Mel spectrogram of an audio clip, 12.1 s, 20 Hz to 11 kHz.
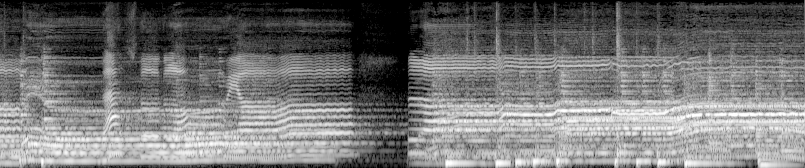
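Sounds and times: doo-wop vocal group harmonies: 0.0 - 12.0.

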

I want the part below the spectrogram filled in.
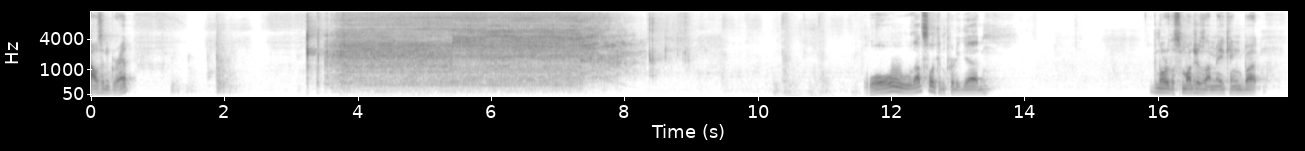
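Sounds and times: machine polisher running: 3.4 - 8.4
towel wiping and handling: 8.8 - 11.6.

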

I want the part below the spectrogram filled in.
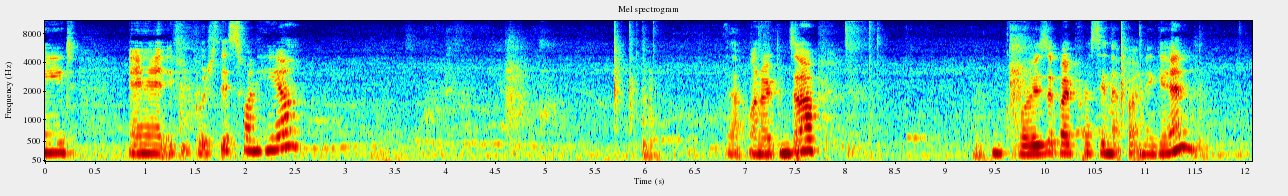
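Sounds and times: toilet seat mechanism whirring: 0.0 - 12.0.

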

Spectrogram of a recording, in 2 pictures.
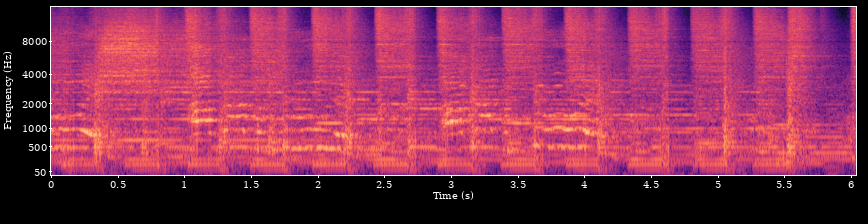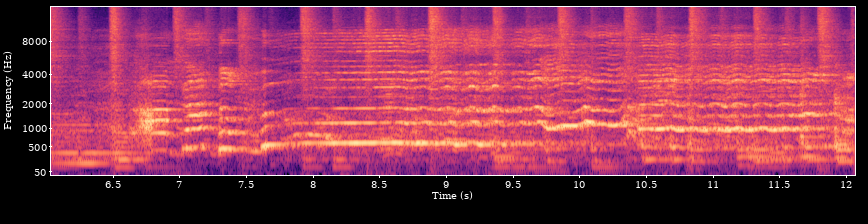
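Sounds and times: woman singing: 0.0 - 4.7, 6.5 - 12.0
backing music with light beat: 0.0 - 12.0.

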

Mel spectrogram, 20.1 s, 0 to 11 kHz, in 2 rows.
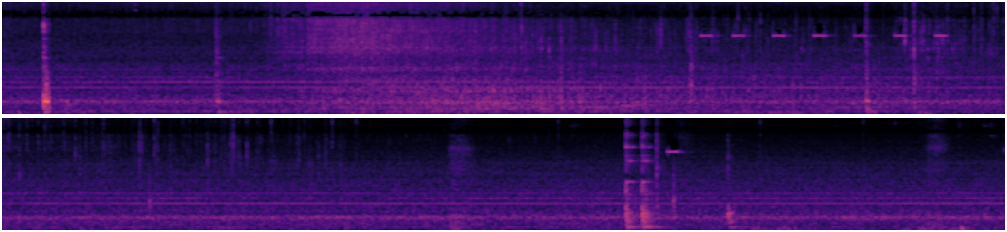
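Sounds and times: liquid sizzling in hot pan: 0.0 - 8.1, 9.1 - 13.6
pot bubbling: 2.2 - 14.1.

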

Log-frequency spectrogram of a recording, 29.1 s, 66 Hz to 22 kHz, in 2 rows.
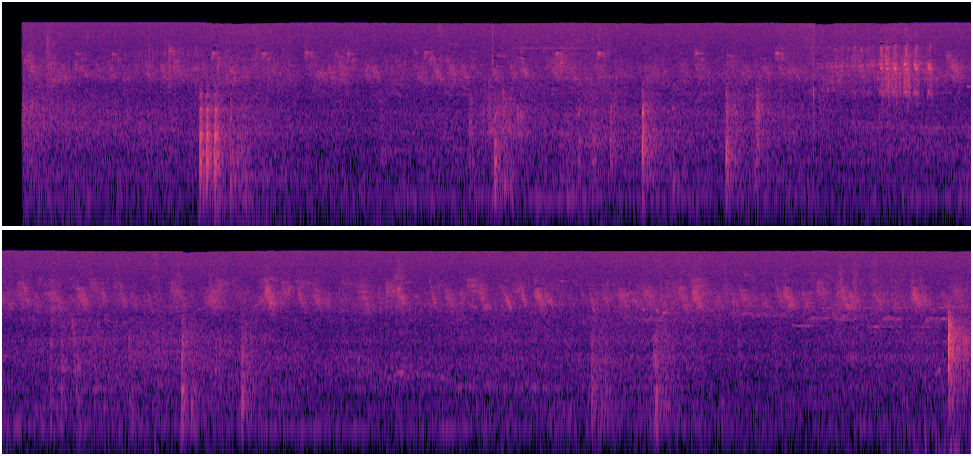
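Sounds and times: birds chirping: 0.3 - 29.0
sharp cracks: 2.9 - 3.8, 28.7 - 29.0.

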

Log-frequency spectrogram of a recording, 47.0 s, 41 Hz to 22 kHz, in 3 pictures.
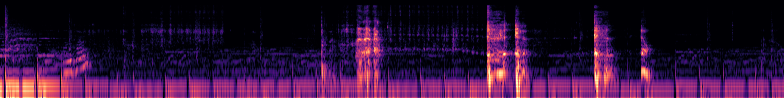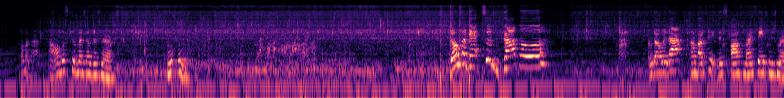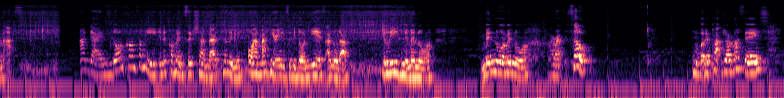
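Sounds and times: background music with bass line: 0.0 - 19.4, 39.4 - 47.0
toothbrush scrubbing teeth: 1.7 - 5.2, 6.5 - 9.9, 10.8 - 12.8, 15.3 - 25.9, 26.5 - 32.6, 33.8 - 39.7
tap running into basin: 16.6 - 25.7.

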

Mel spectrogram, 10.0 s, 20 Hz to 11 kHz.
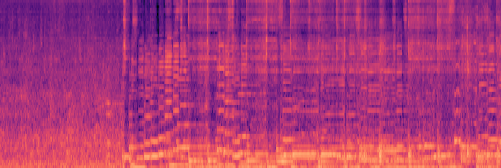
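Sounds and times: audience murmur: 0.0 - 10.0
jazz band playing: 2.2 - 10.0.

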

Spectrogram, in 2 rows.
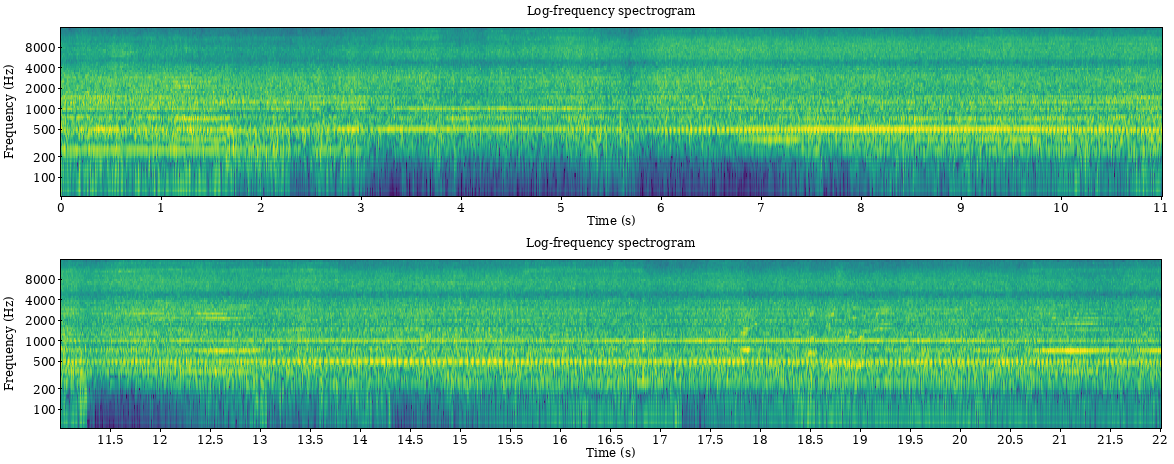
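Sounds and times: diesel engine running: 0.0 - 22.0
steady whine: 0.0 - 22.0.

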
